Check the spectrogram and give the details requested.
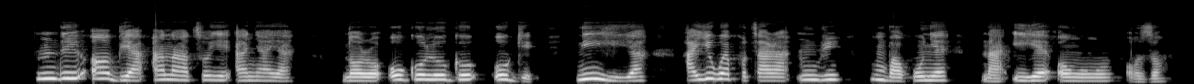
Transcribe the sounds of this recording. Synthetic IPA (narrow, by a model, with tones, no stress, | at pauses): n̩˦dɪ˦ɔ˦bja˨a˦na˨a˨tʊ˦ɣɪ˦ʔa˦ɲa˦ja˦ | nɔ˨ɾɔ˨ʔo˦ɡo˦lo˦ɡo˦o˦ɡe˨ | ni˦ɦi˨ja˦ | a˨ɣɪ˦wʷe˦pʊ˨ta˨ɾa˨n̩˦ɾi˦ | ŋ͡m̩˦ɡ͡ba˨kʷu˦ɲe˦ | na̰˨ʔi˦ɦe˦ʔɔ˦ŋʷʊ˦ŋʷʊ˦ɔ̰˨zɔ˦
